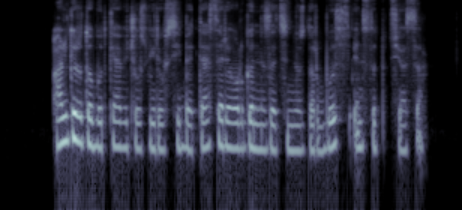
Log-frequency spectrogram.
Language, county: Lithuanian, Kaunas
